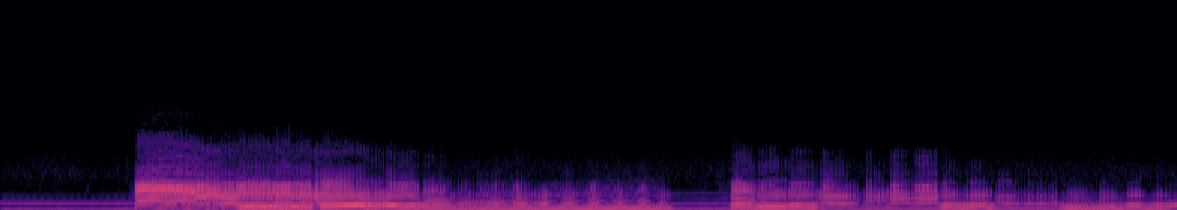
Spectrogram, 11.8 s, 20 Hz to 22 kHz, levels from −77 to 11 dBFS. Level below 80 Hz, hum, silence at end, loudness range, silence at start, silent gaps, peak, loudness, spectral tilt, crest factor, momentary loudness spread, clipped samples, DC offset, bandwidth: -60 dBFS; none; 0 s; 9 LU; 0 s; none; -18 dBFS; -32 LUFS; -5 dB/octave; 14 dB; 20 LU; under 0.1%; under 0.1%; 11 kHz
